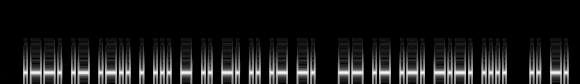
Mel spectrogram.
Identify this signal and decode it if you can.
Morse code, heard as a keyed tone, about 36 wpm, 550 Hz. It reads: PALESTINIAN MARCH IN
